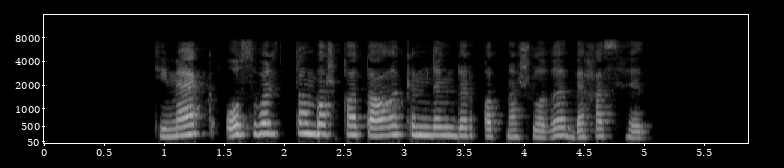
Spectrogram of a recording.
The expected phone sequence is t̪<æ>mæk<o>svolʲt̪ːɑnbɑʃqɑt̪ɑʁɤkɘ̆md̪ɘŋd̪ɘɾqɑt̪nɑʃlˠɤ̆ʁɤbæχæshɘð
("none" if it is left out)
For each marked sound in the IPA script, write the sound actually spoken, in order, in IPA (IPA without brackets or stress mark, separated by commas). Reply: i, o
